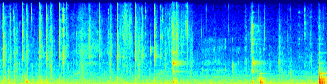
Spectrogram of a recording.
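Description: Faint scattered clicks and light clinks, a few louder than the rest about three and a half and five seconds in, over a steady low hum.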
